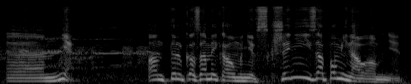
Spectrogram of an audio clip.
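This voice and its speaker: A man's voice: high-pitched, big pitch swings, normal speed, a bit bright, a little hiss or hum. An actor voicing a sarcastic, sulky talking male bird in a dubbed adventure game. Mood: sardonic. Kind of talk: game dub voice acting.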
